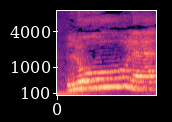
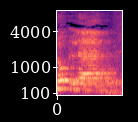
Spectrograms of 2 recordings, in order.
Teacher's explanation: قالون قرأ بهمز الواو حال النقل · Shown in: second take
